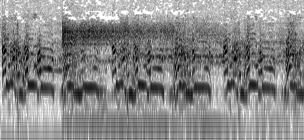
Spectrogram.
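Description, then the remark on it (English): Laika, a curly-haired dog trained for the flight, goes bow-wow in a quick, steady run of short, tonal barks, repeating in an even rhythm over a constant low hum, loud throughout. “We were all amazed to learn heartbeat of Laika, the dog, saying, bow wow, exercising his sense of humor.”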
